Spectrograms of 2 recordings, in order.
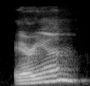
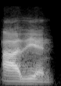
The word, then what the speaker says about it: Aryan: Arian? Yeah. How do I pronounce that? Did I do it right or no? No. It's actually Aryan.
